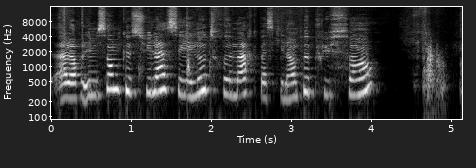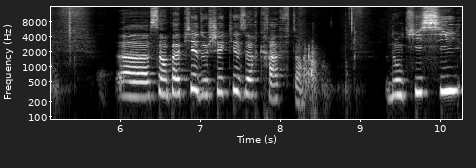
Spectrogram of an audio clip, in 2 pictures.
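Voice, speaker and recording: A high-voiced woman talks through her unboxing in a relaxed, chatty way. She gushes with enthusiasm and keeps coming back to the same words of praise. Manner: enthusiastic, gushing, repeats praise. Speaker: scrapbooking vlogger. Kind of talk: casual unboxing chat.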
